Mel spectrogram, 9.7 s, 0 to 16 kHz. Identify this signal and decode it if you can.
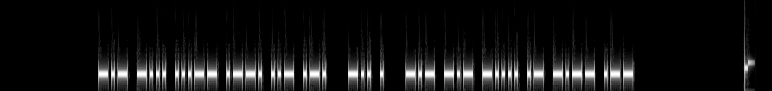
Morse code, heard as a keyed tone, about 30 wpm, 700 Hz. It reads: KB3PUR DE KK6AYW
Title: USA Callsign DE Callsign - 6 Characters - 30wpm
